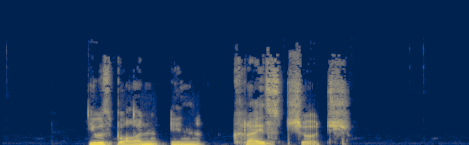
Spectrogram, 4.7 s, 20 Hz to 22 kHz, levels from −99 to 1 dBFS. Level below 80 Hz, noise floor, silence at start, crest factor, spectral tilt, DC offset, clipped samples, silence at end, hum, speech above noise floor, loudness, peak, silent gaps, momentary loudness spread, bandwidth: -70 dBFS; -86 dBFS; 0.9 s; 18 dB; -5.5 dB/octave; under 0.1%; under 0.1%; 1.2 s; none; 68 dB; -19 LUFS; -2 dBFS; none; 10 LU; 14.5 kHz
